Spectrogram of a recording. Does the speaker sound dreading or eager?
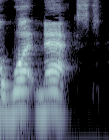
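dreading. It sounds weary and dreading. More bad things are expected to come. The speaker calls it wrong. "the sort of mentality is kind of like, oh"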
